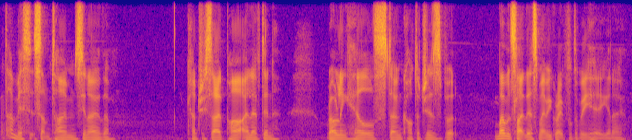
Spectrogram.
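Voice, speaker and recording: A man's voice: on the low side, a bit bright, slight background noise. A man with an English accent acting a bashful, affectionate young roommate in an intimate ASMR roleplay, chatty and stammering when flustered. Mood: fond, reflective. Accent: British, English. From England. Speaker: audio roleplay voice actor.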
